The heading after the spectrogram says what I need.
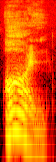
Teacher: the vowel of the word PRICE in modern SSB begins quite far back in the mouth · the vowel in the word price in modern SSB begins quite far back in the mouth, I. But the king actually pronounces it like the familiar symbol, I, beginning with a more front quality. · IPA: ɑj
